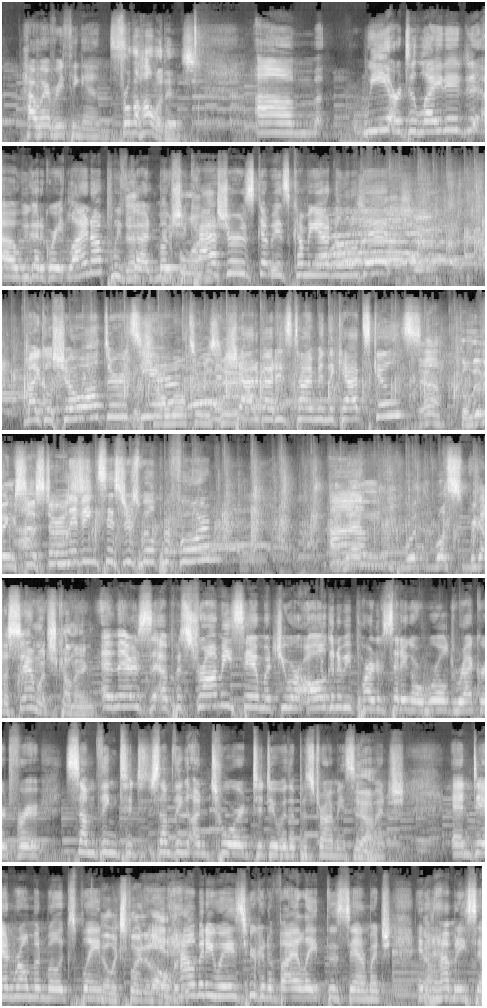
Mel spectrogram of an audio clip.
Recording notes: Our first ever live Kibitz event, was held at the “World Famous” Kibitz Room at Canter’s Deli in Los Angeles on the second night of Hanukkah.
